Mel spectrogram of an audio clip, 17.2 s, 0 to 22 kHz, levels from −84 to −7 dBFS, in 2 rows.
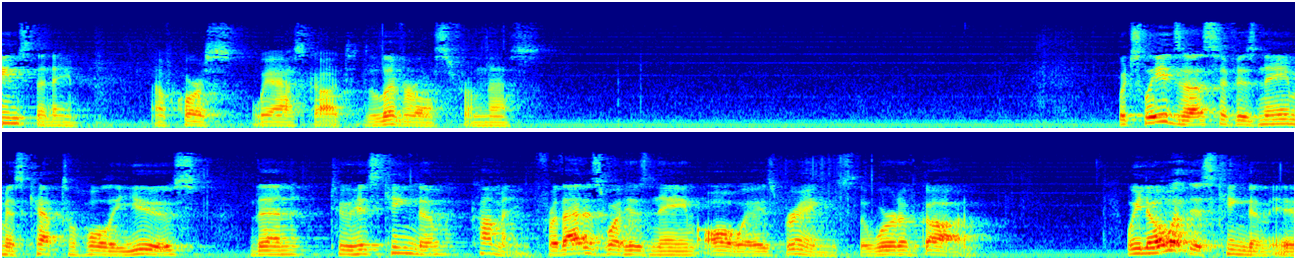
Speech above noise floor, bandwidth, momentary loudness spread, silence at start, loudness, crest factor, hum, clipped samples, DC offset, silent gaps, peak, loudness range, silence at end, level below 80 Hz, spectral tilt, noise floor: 25 dB; 11.5 kHz; 11 LU; 0 s; -24 LUFS; 20 dB; 60 Hz at -50 dBFS; under 0.1%; under 0.1%; none; -4 dBFS; 9 LU; 0 s; -52 dBFS; -6 dB/octave; -48 dBFS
